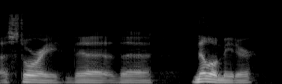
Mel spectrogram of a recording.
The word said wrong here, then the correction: nilometer: uh, story of oh the nilometer.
